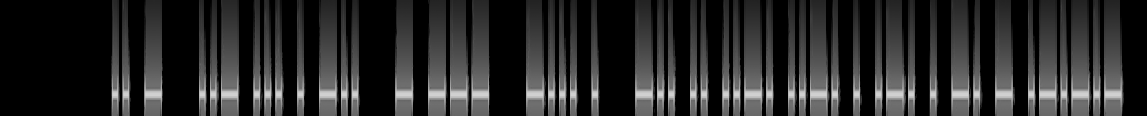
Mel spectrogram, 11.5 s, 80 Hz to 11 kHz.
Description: Morse code, heard as a keyed tone, about 22 wpm, 700 Hz. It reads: IT USED TO BE DIFFERENT.
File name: practice / 22wpm / Sentences with 4-Word Phrases - 22wpm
